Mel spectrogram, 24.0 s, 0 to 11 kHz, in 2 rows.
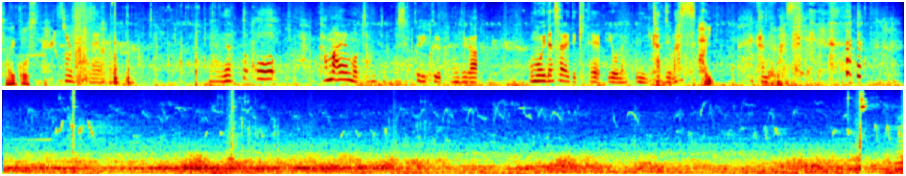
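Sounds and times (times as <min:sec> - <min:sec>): birds chirping: 0:00.0 - 0:24.0
low rumble: 0:02.5 - 0:24.0.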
